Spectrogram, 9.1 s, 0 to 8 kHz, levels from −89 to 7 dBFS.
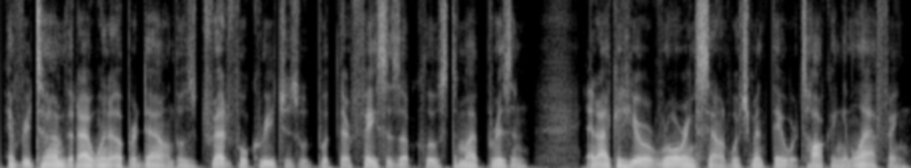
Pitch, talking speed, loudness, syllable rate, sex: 100 Hz, 225 wpm, -20 LUFS, 5.6 syllables/s, male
